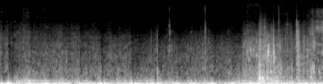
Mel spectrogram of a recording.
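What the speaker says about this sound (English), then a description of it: "Wind's blowing in, lots of fronts moving through." Strong wind buffets a fishing boat on open water during a musky outing, a loud continuous roaring rush with gusty microphone rumble.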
